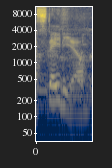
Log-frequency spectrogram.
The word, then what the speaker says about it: Stadia: Stadia? Yeah, Stadia. Oh, Like is that how you say it? Yeah, it's like stadium.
